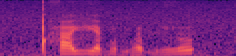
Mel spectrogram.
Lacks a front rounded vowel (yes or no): yes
